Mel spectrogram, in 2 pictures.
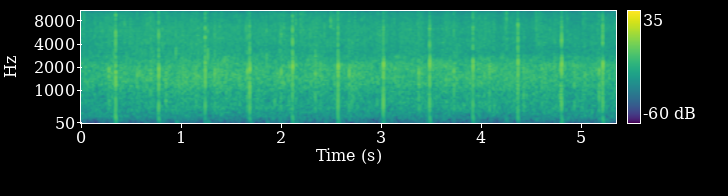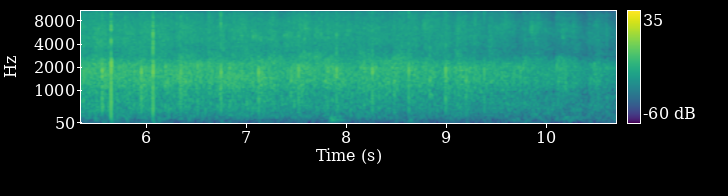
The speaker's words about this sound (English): Why don't we all give them a big round of applause because they stay.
